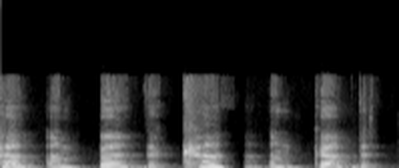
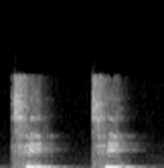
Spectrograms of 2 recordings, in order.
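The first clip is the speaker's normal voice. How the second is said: ordinary talk, nothing marked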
